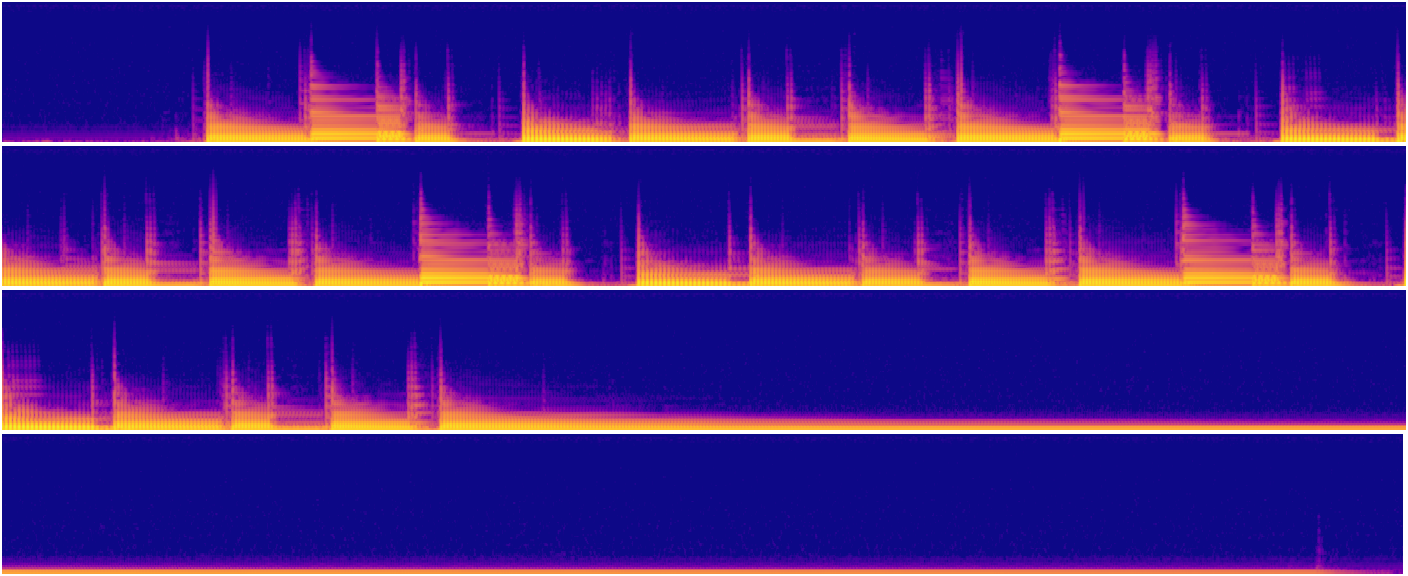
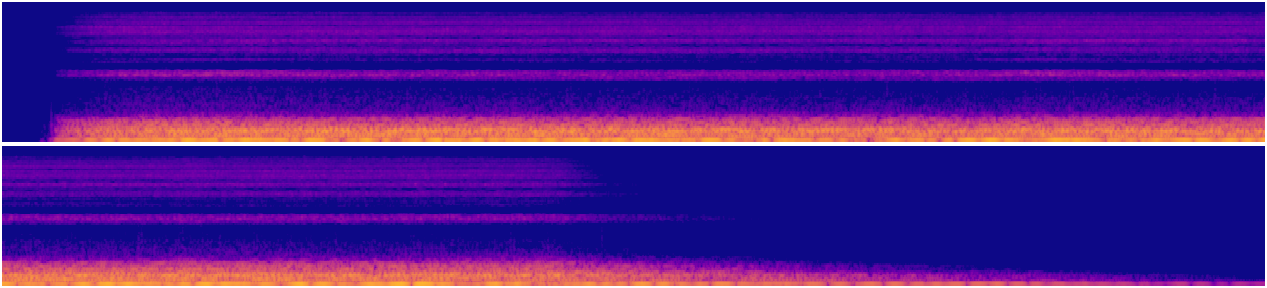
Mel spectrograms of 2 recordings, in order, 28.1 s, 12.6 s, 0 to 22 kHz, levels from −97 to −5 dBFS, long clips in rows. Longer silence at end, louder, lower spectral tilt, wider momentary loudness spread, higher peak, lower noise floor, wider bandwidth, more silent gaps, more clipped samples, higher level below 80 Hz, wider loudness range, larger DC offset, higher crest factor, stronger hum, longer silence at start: second, 0.4 s vs 0.9 s; first, -17 LUFS vs -30 LUFS; first, -14 dB/octave vs -10 dB/octave; first, 20 LU vs 15 LU; first, 0 dBFS vs -16 dBFS; first, -68 dBFS vs -63 dBFS; second, 2.8 kHz vs 10.5 kHz; neither; neither; first, -22 dBFS vs -34 dBFS; first, 18 LU vs 8 LU; neither; about the same, 16 dB vs 14 dB; neither; first, 1 s vs 0.25 s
